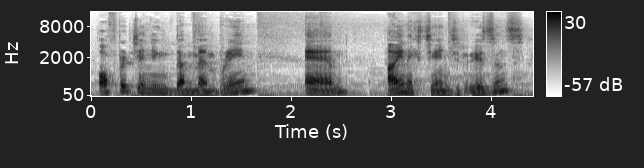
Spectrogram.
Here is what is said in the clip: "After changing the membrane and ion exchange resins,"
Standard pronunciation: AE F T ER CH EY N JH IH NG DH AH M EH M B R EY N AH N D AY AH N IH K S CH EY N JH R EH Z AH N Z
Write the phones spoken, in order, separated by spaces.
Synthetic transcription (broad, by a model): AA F T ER CH EY N JH IH NG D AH M EH M B R EY N AH N D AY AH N IH K S CH EY N JH R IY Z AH N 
